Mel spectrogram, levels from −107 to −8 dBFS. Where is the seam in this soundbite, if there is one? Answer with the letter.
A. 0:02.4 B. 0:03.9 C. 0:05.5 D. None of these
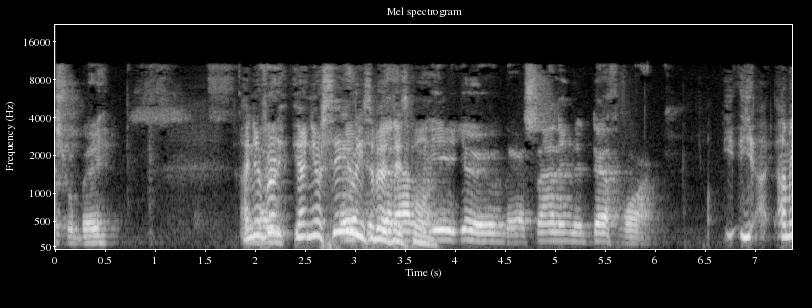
C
